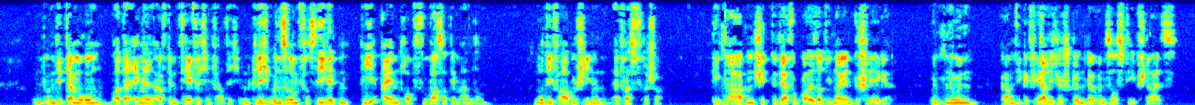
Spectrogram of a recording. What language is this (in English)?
German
